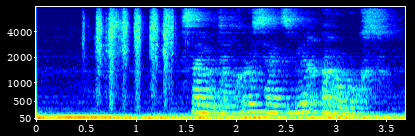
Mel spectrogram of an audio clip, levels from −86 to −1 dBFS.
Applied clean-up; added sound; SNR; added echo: none; Rattle (instrument); 11 dB; reverberation time 0.6 s.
